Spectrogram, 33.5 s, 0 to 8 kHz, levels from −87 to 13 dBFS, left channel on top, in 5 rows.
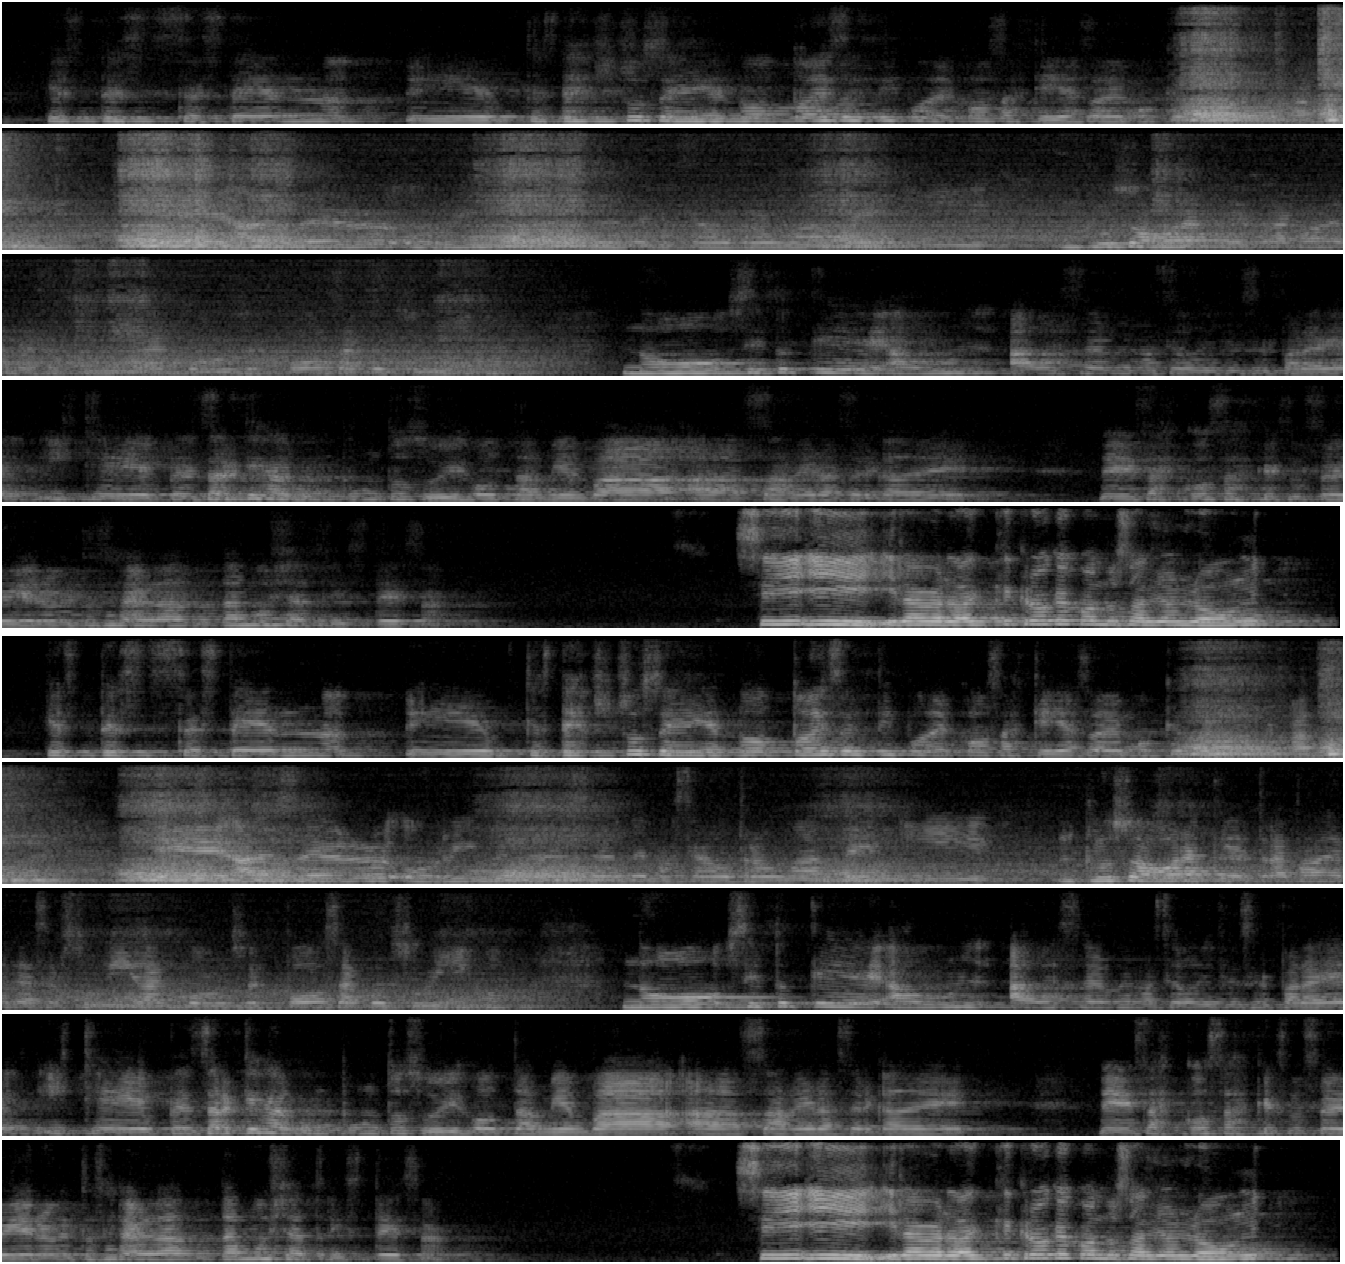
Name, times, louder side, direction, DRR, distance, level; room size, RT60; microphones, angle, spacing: voice 1, 0.2-1.8 2.0-11.7 12.0-24.9 25.6-29.1, right 2 dB, 70° right, 5 dB, 3.0 m, -34 dB
sound 1, 5.9-16.2, left 2 dB, 60° left, 5.7 m, -33 dB
voice 2, 30.5-33.1, right 1 dB, 5° right, 8 dB, 1.1 m, -23 dB
26.5 x 26.5 x 7.9 m, 0.92 s
head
